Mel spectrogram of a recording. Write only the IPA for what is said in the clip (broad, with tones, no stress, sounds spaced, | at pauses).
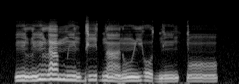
ĩ˧ l ĩ˦ l a˦ m ĩ˧ d i˦ d ã˧ ɾ ũ˦ j o˦˨ d ĩ˧ k͡p ɔ̃˧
